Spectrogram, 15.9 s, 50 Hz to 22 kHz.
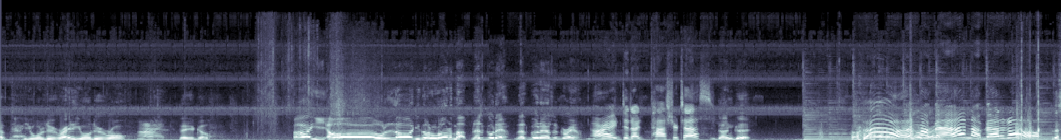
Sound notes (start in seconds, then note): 12.7 chuckles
